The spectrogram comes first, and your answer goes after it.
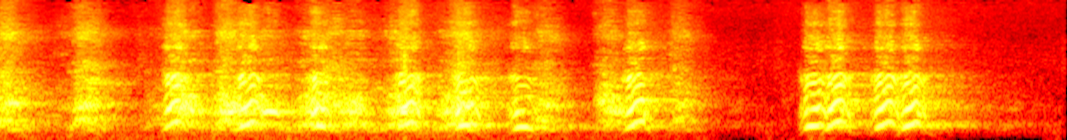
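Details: A barking dog produces a rapid string of short, ringing barks, a pause, then another quick burst of three barks.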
